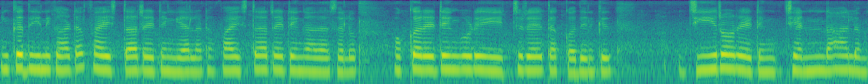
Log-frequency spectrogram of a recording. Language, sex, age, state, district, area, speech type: Telugu, female, 18-30, Andhra Pradesh, Visakhapatnam, urban, spontaneous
